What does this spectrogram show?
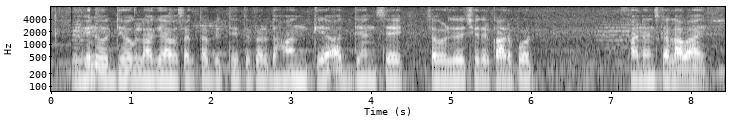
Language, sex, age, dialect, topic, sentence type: Magahi, male, 31-35, Central/Standard, banking, statement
